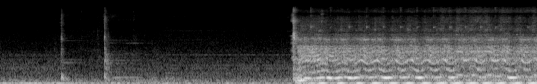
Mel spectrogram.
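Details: Rotary-engined van's first start after rebuild: a couple of clicks, then the engine spins over with a steady chugging beat around three a second, cranking but not clearly firing yet.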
